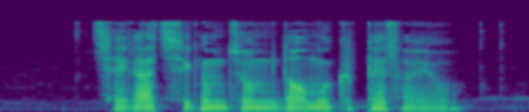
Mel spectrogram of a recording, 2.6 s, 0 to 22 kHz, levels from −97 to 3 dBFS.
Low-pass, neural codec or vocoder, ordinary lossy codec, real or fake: 9.9 kHz; none; MP3, 96 kbps; real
